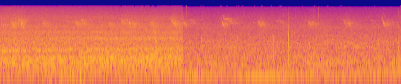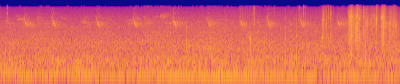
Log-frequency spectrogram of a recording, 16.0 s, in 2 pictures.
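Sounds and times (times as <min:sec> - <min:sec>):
low hum: 0:00.0 - 0:03.9
bird chirping: 0:00.0 - 0:15.1
outdoor background noise: 0:00.0 - 0:16.0.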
